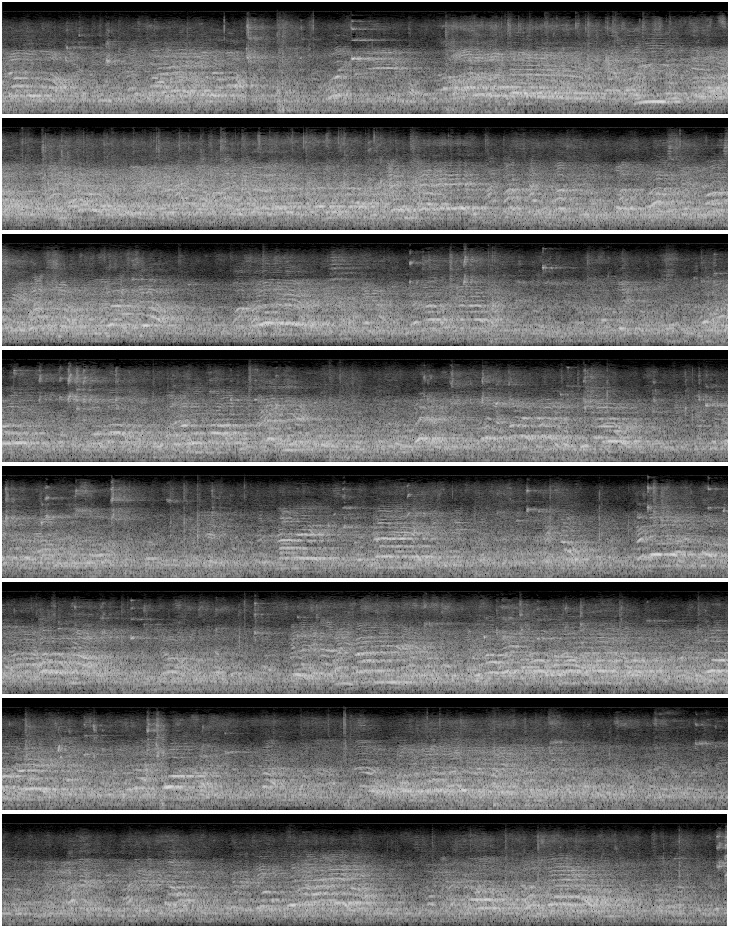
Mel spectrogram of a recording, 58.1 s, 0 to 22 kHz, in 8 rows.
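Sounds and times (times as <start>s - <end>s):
players shouting: 0.0s - 58.0s.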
